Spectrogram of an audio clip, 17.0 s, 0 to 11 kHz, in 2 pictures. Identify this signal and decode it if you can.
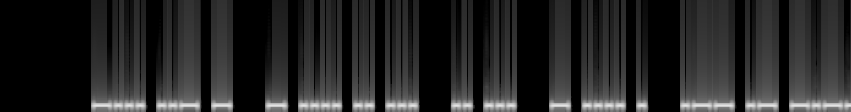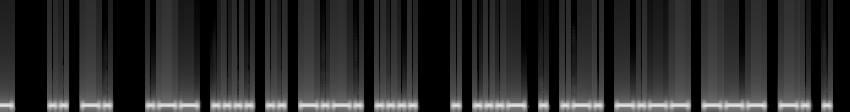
Morse code, heard as a keyed tone, about 22 wpm, 700 Hz. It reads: BUT THIS IS THE WAY IN WHICH EVERYONE
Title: Sentences from Top 1000 Words - Review Part 5 - 22wpm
